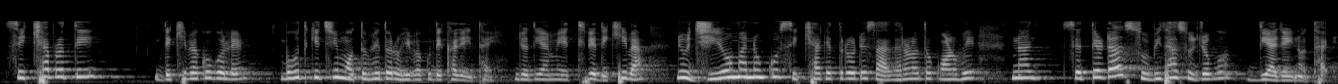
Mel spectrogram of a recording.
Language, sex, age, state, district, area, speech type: Odia, female, 18-30, Odisha, Mayurbhanj, rural, spontaneous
